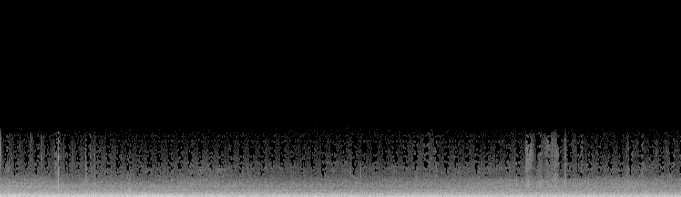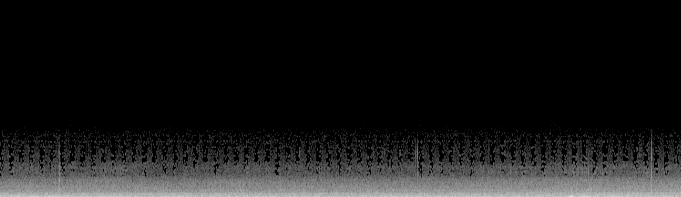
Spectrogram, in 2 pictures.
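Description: Steady low engine and road rumble of a car driving at speed, heard from inside the cabin. Two short thumps near the end.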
